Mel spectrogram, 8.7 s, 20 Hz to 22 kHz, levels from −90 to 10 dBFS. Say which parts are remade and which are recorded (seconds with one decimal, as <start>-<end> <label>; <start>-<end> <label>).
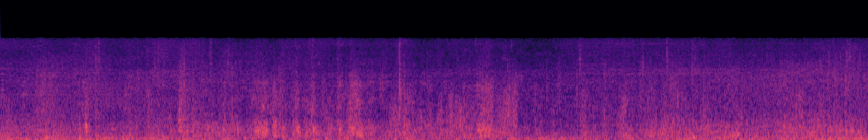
0.0-2.2 remade; 2.2-8.7 recorded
